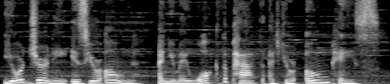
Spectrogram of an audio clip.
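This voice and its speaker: A woman's voice: lowish voice, animated, unhurried, creaky, darkish tone, a little hiss or hum. A woman voicing a serene celestial teacher in a video game, giving a ceremonial and reassuring speech. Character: serene, encouraging female celestial teacher addressing new aspirants.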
